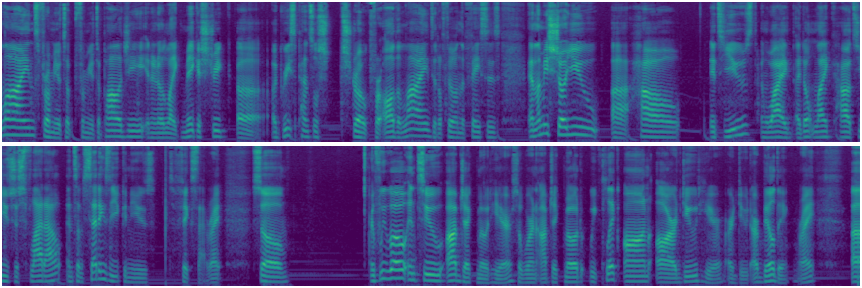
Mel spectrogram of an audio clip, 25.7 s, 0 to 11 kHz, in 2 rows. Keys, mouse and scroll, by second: 16.7 Tab, 19.7 middle click.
